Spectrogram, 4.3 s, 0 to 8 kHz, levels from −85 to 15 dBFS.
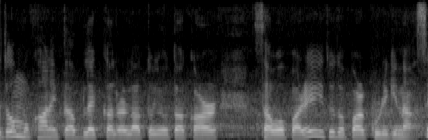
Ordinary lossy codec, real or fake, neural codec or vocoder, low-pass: none; real; none; none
